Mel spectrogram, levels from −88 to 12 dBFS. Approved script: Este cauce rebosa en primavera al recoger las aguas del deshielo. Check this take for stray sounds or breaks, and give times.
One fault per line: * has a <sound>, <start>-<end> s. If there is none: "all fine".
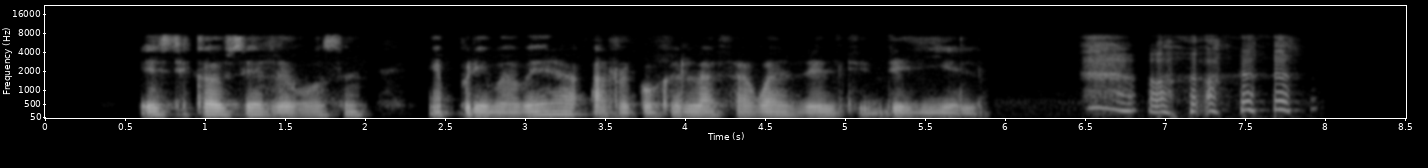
* has a laugh, 6.5-8.0 s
